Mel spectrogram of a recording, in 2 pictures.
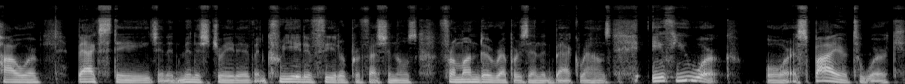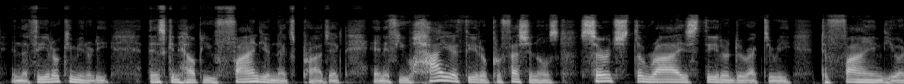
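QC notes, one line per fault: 0.00–12.67 s, imaging from linear upsampling: the top of the speech band is dulled, and a faint metallic shimmer rides on sibilants. A mirrored copy of the spectrum sits between about 11 kHz and 22 kHz, roughly 25 dB below the signal, which fits a source near 22 kHz raised to 44.1 kHz by straight-line interpolation. Unlike aliasing, the extra energy appears above the original band rather than folding down into it.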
